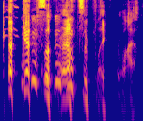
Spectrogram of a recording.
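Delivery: said through laughter; laughing mock quote. Joking as a footballer moving on after the World Cup, laughing. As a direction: crack up while acting out the quote. Cracking up while voicing Haaland.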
